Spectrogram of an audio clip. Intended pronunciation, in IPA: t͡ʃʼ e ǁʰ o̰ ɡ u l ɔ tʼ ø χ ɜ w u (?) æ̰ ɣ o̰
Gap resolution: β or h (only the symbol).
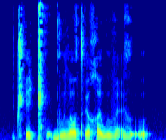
β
